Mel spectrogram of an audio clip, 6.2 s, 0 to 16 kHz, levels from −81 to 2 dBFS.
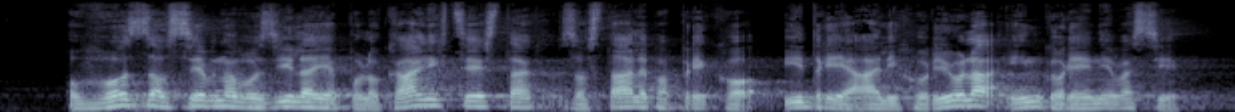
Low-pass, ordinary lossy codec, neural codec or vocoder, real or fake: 14.4 kHz; MP3, 64 kbps; none; real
